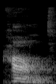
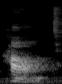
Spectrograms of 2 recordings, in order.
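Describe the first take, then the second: No difference in how they are said.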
